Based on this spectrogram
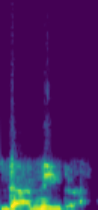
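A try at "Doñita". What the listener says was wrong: No, Donita. Put that tilde over that in. Donita.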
